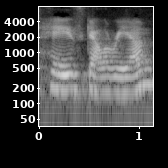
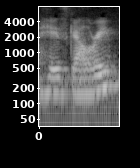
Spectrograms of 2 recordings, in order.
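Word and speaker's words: Hay's Galleria: research and i've realized i'm saying it wrong it's haze galleria not hayes gallery my apologies but a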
